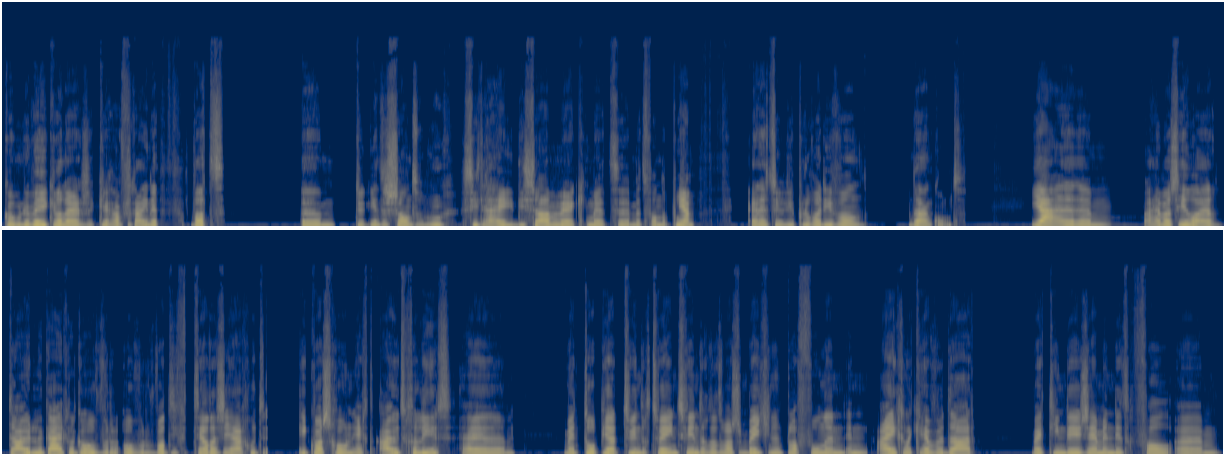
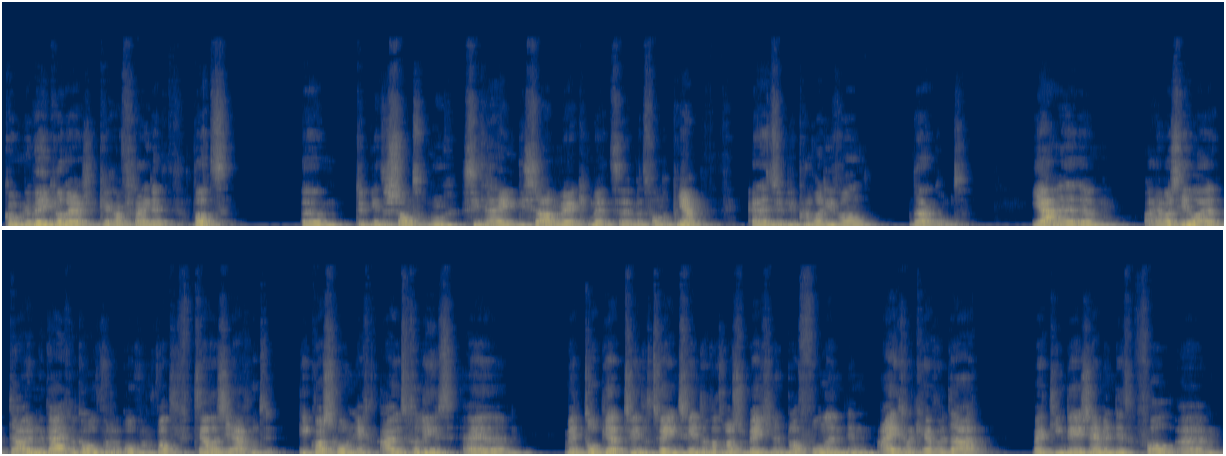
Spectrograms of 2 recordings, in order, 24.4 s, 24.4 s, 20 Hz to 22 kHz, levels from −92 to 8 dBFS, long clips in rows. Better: first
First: none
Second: off-mic speech; far // room echo; slight; dies away in 0.3 s

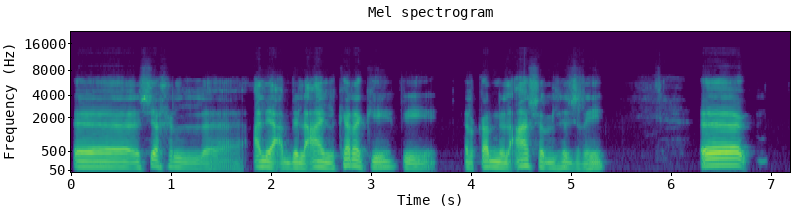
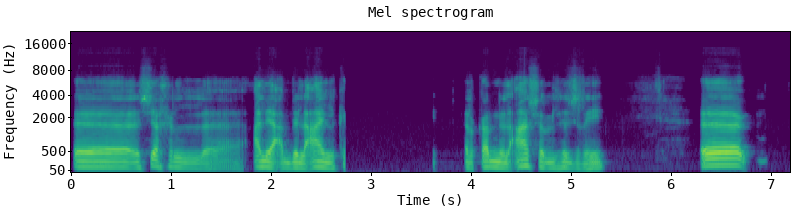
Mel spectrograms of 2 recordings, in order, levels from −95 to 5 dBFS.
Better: first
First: none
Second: audio cutting out; at 2.5 s for 1 s

